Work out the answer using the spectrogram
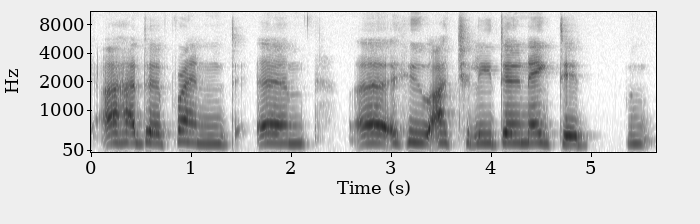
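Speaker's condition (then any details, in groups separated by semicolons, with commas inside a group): Multiple sclerosis; primary progressive type, impaired mobility; diagnosed 17 years ago, stem cell treatment, legs slightly better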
